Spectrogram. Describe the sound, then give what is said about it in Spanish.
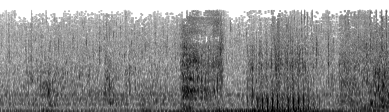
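Water splashes and churns as a creature submerges, with a steady rushing wash, a louder surge midway through and continued agitation afterward. “El monstruo se sumerge en el agua.”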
